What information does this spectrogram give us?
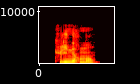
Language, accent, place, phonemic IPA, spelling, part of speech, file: French, France, Lyon, /ky.li.nɛʁ.mɑ̃/, culinairement, adverb, LL-Q150 (fra)-culinairement.wav
- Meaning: culinarily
